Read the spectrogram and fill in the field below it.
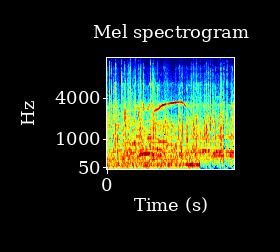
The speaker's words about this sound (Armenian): Ծափեր մեր ոստիկաններին։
